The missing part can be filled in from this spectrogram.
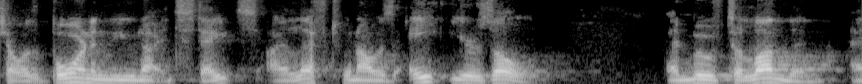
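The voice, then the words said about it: Mixed American and British accent. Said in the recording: “You could tell from my accent, I'm part American and part British.”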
